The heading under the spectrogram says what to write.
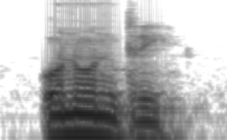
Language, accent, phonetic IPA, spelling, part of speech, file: Catalan, Valencia, [uˈnun.tɾi], ununtri, noun, LL-Q7026 (cat)-ununtri.wav
- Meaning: ununtrium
